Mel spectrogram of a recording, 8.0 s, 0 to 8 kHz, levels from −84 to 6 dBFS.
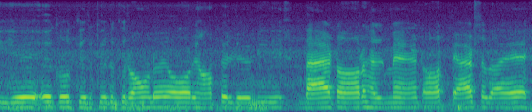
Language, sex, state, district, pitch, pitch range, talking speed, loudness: Hindi, male, Haryana, Jhajjar, 135 Hz, 130-135 Hz, 120 wpm, -16 LUFS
